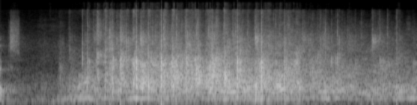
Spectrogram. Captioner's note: audience applauding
